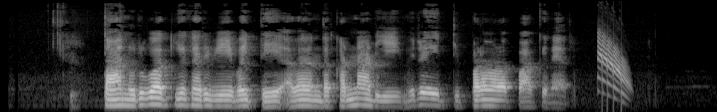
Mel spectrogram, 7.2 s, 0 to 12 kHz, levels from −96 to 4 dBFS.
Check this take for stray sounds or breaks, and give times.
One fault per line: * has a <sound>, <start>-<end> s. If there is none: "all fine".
* has a chirp, 6.0-6.3 s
